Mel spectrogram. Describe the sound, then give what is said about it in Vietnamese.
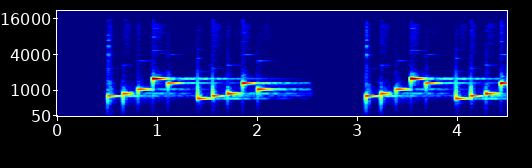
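A phone ringtone of an incoming call, just after stepping out of an office, plays a bright, stepped electronic melody in two bursts of about two seconds each, separated by a short pause. The tones are clear, with no voices. “Vì ngay khi mà vừa mới bước ra khỏi văn phòng ACG thì mình nhận được một cuộc điện thoại”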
